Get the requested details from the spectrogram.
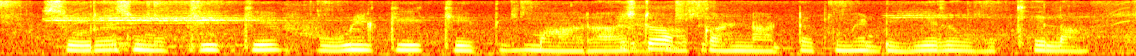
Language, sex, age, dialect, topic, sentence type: Bhojpuri, female, 18-24, Northern, agriculture, statement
